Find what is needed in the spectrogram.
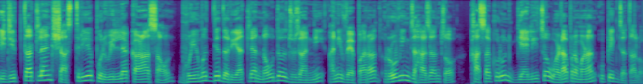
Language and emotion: Goan Konkani, neutral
